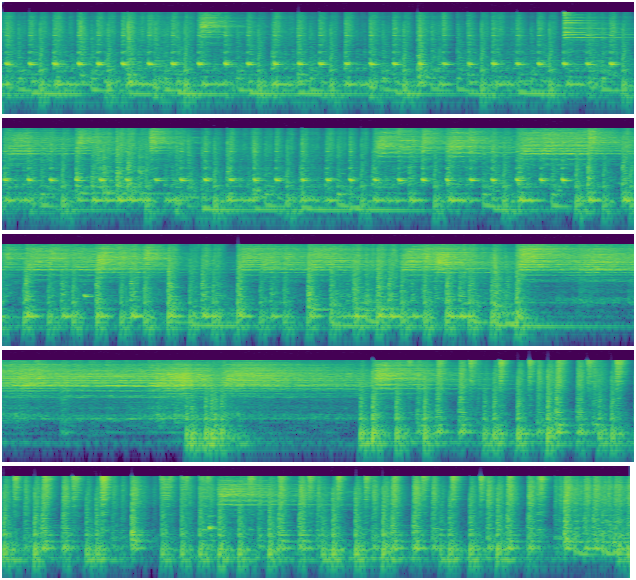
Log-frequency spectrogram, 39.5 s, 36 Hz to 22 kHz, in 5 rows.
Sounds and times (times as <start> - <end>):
Bass drum: 0.0 - 22.8, 28.2 - 39.4
Drum kit: 0.0 - 39.4.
